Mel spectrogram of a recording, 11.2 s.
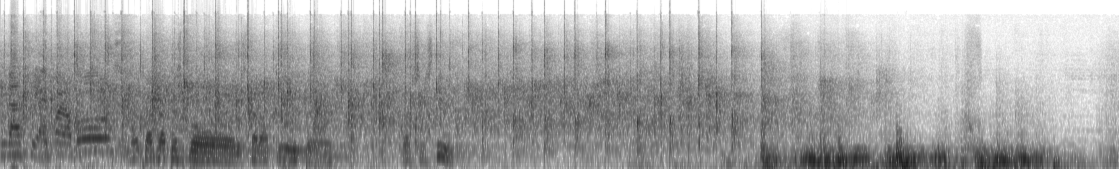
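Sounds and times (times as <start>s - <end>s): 
audience applause: 0.0s - 9.0s
speech: 0.2s - 4.8s, 8.5s - 10.2s.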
